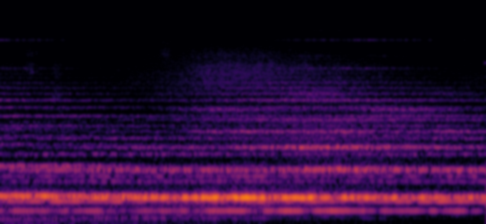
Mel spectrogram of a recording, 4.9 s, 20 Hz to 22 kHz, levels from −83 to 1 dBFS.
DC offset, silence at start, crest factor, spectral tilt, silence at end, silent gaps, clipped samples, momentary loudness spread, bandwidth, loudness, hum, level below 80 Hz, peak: under 0.1%; 0 s; 14 dB; -3.5 dB/octave; 0 s; none; under 0.1%; 8 LU; 11 kHz; -34 LUFS; none; -76 dBFS; -20 dBFS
